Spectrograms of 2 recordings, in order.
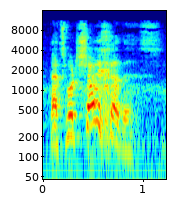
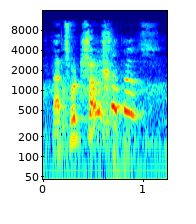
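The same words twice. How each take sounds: First: Said in the usual way. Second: A much higher, squeaky take on "sheikhad". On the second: Shown as a demonstration. Rabbi repeating the key word to the class in a high squeak. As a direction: toss "That's what sheikhad is" up into a high squeak.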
